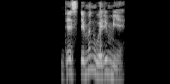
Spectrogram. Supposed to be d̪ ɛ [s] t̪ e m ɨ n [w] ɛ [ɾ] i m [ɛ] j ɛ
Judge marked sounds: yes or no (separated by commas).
yes, yes, yes, no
